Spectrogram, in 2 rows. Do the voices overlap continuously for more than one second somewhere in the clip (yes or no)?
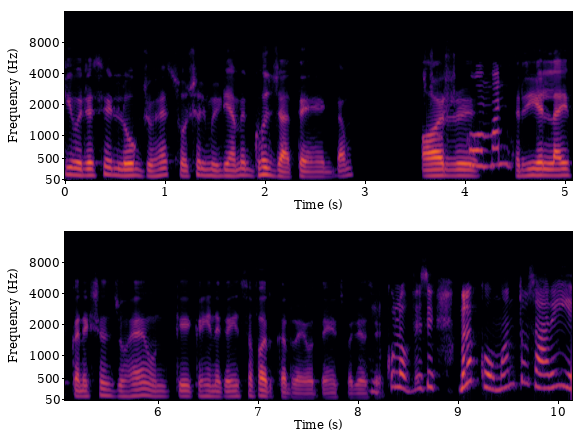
no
